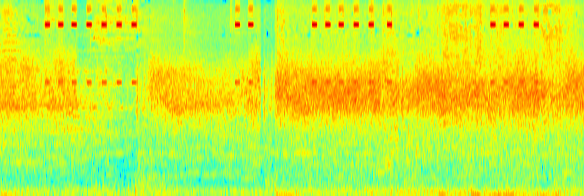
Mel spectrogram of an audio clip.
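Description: Rapid electronic lock-on beeps repeat in a video game.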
